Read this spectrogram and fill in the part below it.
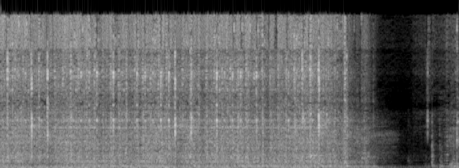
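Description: Singer sewing machine stitching fabric on a wide zigzag setting, a loud, steady rapid mechanical chatter close by that runs without a break for about four seconds, then pauses briefly before starting again.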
